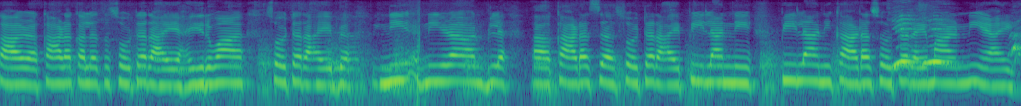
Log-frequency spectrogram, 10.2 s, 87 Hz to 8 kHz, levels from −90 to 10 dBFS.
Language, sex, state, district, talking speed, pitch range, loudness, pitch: Marathi, female, Maharashtra, Chandrapur, 130 wpm, 220-245 Hz, -17 LUFS, 230 Hz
